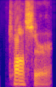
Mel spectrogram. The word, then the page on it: tosser: American English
